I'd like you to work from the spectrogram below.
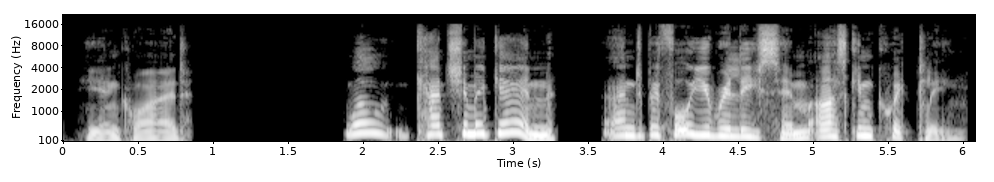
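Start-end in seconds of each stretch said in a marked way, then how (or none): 1.9-6.0 high, eager wife's voice; higher pitched wife voice. A narrator's reading. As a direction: press him like a scheming wife.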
